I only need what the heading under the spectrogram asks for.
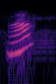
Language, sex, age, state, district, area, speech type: Bengali, female, 45-60, West Bengal, South 24 Parganas, rural, conversation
